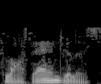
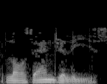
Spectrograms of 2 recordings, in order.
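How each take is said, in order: First: It is said in an American accent. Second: It is said in a British accent.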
